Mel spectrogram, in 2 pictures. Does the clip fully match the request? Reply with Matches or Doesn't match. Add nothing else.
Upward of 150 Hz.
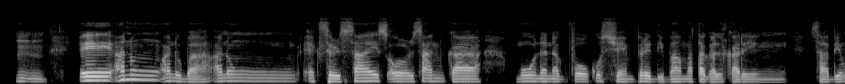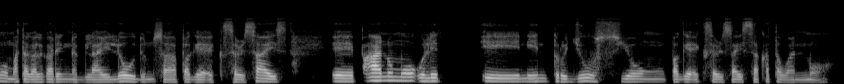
Doesn't match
